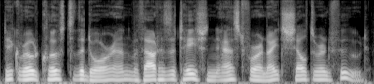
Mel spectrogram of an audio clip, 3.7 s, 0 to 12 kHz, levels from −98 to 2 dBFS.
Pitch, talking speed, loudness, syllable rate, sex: 125 Hz, 255 wpm, -17 LUFS, 6.3 syllables/s, male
